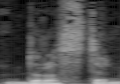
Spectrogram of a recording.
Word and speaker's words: Drosten: A tak pak mohl ten německý doktor Drosten, teď nevím, jestli to byl Drosten nebo Dorsten, Drosten, myslím, že se to vyslovuje.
